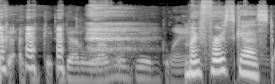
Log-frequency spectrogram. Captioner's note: laughter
